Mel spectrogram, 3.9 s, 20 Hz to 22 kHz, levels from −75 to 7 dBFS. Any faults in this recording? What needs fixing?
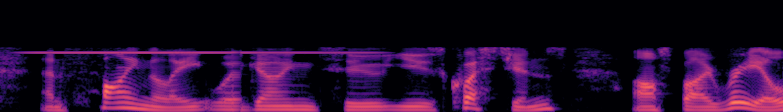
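A thin whistle near 3.2 kHz, roughly 10 dB under the speech, runs from 0.0 to 2.0 s. It is a feedback whistle, likely from a loudspeaker-to-microphone loop held just at the edge of oscillation. To prevent it, reduce monitor gain, move the microphone away from the speaker, or enable echo and feedback suppression.

At 1.16 to 1.20 s a brief held, buzzy note replaces the speech for 40 ms. This is packet loss with pitch repetition: the receiver repeated the last pitch period to cover the gap, which fits about four lost 10 ms packets. To prevent it, stabilise the network path and add jitter buffering or forward error correction. The G.711 telephone band limit is audible throughout.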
